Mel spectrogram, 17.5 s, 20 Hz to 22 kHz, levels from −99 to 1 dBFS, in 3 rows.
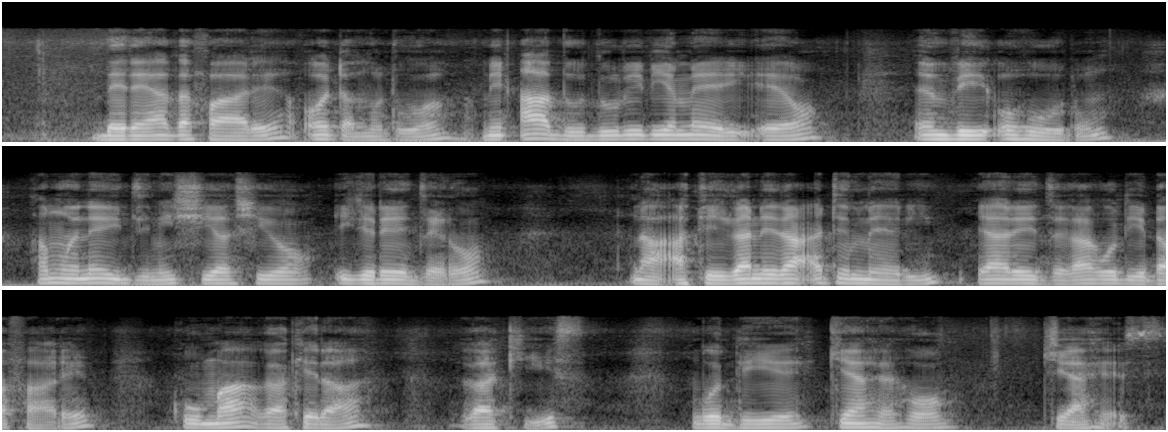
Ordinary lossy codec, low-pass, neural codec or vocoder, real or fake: none; 9.9 kHz; codec, 44.1 kHz, 3.4 kbps, Pupu-Codec; fake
